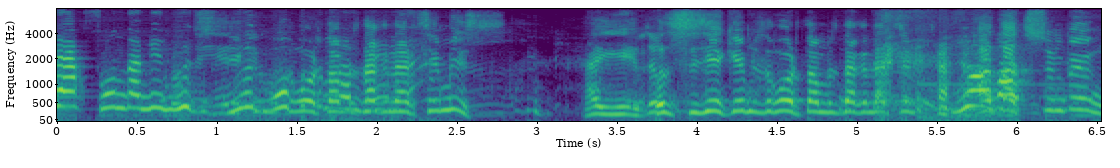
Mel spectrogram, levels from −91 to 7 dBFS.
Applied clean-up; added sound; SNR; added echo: neural separator model SepFormer DNS4.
